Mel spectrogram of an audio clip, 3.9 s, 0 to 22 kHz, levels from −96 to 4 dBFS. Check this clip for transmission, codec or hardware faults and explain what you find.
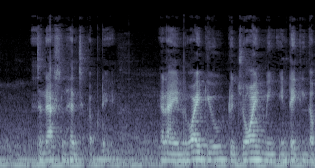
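There are two problems, both dropout-type glitches.

Bluetooth stutter shows up at 0.42–0.47 s and again at 2.30–2.33 s. When packets arrive late or get lost, the receiver replays its last slice of audio. The first is about 46 ms of repeats, which fits two lost packets, and the second is about 23 ms, which fits one. Each sounds like a brief buzzy stutter before the audio picks up further along.

Audio missing between chunks happens at 0.63, 1.61, 2.60 and 3.59 s, roughly once a second. Each is a tiny skip where a sliver of sound vanishes and the two sides butt together. The steady one-second spacing likely comes from a recorder or processor dropping a bit at each chunk boundary.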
